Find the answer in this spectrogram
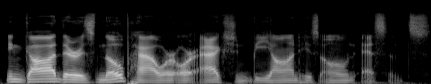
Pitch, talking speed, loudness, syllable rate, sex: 95 Hz, 165 wpm, -20 LUFS, 4.2 syllables/s, male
